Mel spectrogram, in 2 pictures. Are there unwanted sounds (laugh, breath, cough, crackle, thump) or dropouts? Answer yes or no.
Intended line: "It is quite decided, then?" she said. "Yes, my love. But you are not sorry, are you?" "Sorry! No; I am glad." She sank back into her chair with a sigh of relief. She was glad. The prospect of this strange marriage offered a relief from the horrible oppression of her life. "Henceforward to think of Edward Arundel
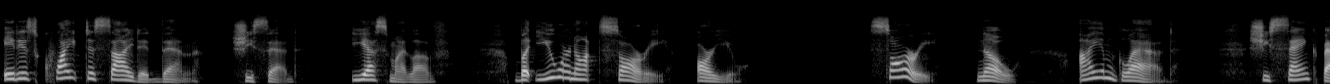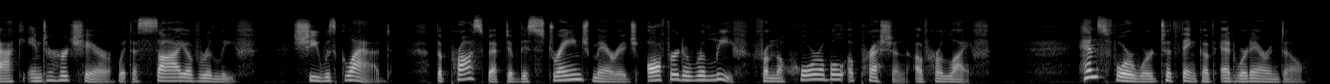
no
